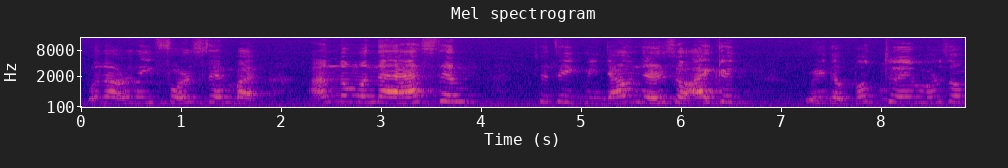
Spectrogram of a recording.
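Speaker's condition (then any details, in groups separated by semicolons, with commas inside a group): Spastic quadriplegic cerebral palsy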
